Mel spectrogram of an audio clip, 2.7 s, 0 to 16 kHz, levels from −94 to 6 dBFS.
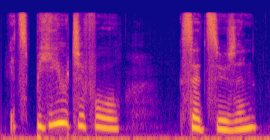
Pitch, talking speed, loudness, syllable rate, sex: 240 Hz, 90 wpm, -16 LUFS, 3.6 syllables/s, female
